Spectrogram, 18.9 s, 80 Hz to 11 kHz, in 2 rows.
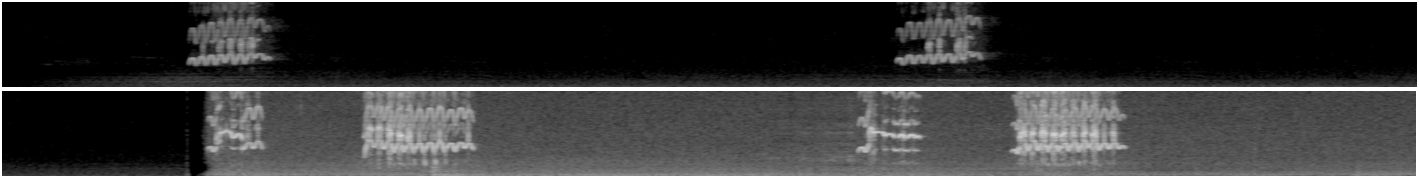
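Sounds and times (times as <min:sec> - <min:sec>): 
whistle: 0:10.8 - 0:11.2, 0:11.8 - 0:12.6, 0:15.0 - 0:15.6, 0:16.2 - 0:17.0.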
